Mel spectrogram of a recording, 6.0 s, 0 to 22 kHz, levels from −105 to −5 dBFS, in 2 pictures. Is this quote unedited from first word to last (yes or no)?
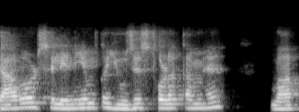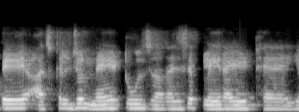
yes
